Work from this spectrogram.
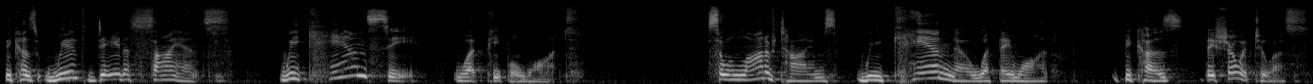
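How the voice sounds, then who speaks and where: Unhurried woman giving a marketing talk. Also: mid-range voice, big pitch swings, dark tone. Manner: measured, many ums and uhs. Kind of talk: conference talk.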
